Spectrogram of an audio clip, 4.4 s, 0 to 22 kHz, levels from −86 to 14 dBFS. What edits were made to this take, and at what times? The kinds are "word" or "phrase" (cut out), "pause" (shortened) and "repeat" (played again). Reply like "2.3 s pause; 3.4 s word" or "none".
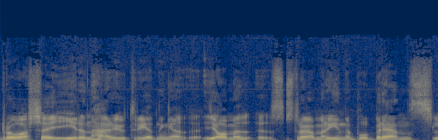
2.0 s phrase; 2.9 s word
